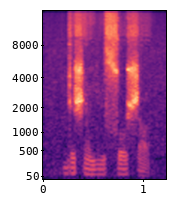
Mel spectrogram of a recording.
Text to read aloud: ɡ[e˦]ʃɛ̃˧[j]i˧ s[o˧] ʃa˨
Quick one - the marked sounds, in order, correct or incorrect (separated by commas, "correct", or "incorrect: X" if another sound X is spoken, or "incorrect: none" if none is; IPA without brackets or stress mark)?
correct, correct, correct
